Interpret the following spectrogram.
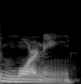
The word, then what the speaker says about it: morning: morning morning означає ранок тут звернемо увагу на вимову слова morning в кінці там є літера G яка читається як г але вона майже не чутна послухайте morning morning Тобто вона дуже затихає у нас в горлі тому що вона наприкінці слова але носії почують якщо ви це не скажете тому пам'ятайте що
